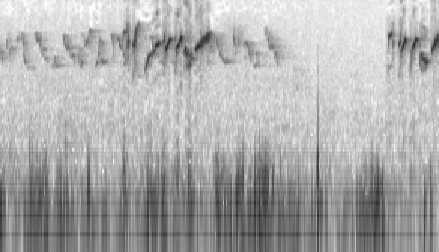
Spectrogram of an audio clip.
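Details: Kecial kuning, the lemon-bellied white-eye, singing energetically to provoke rival birds: rapid high chattering twitters running for three seconds, a short pause, then another burst, over low rumbling background noise.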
